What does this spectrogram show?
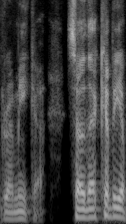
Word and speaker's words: Gromicko: you how do you there's no e in it and but I pronounce it gromo so that could be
